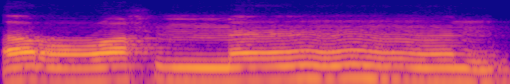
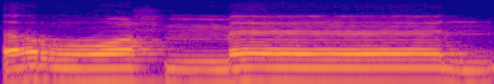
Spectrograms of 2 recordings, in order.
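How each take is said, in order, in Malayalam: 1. നീണ്ട സ്വരം മൂക്കിലൂടെയാണ് ഉച്ചരിക്കുന്നത്. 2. നീണ്ട സ്വരം വ്യക്തമാണ്, മൂക്കൊലി ഇല്ലാതെ. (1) "മാൻ മൂക്ക് കൂട്ടിക്കൊണ്ട് തരിമൂക്കിൽ നിന്നുള്ള ശബ്ദം" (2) "എന്ന് പറയേണ്ടത്"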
